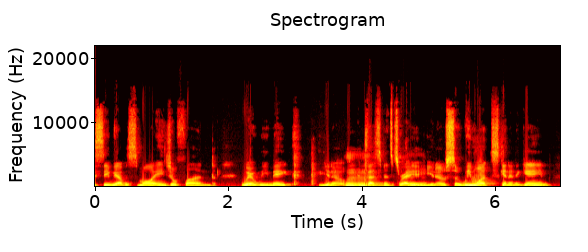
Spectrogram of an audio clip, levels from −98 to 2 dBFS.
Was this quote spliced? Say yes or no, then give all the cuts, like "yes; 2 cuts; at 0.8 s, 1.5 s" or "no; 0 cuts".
yes; 1 cut; at 4.5 s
